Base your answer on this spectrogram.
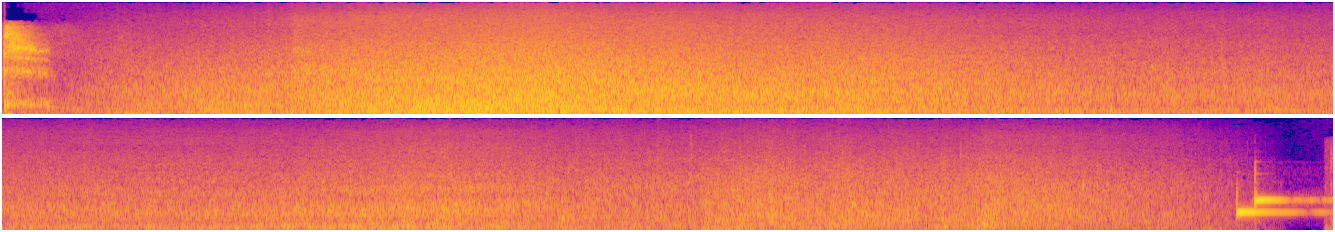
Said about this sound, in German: Ähm, und äh, freue mich, äh, wenn du weiterhin so ein bisschen Meeresrauschen rüberschickst übers Internet. Dann kann ich nämlich auch ein bisschen mit entspannen.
